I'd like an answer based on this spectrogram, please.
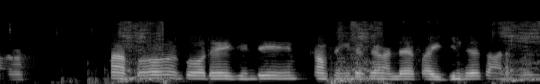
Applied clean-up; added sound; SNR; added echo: classical method log-MMSE.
